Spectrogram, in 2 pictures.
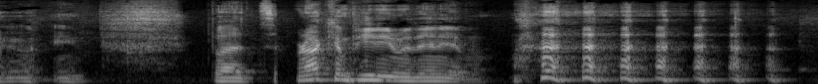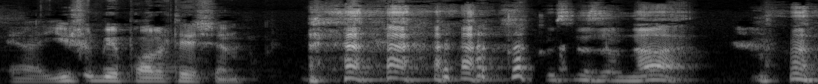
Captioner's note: laughs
